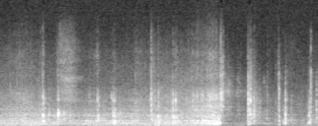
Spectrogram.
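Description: Skateboard wheels rolling on rough asphalt, growing louder, then cutting off suddenly about three seconds in. Several sharp clacks follow as the board leaves him and hits the pavement in a bail.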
